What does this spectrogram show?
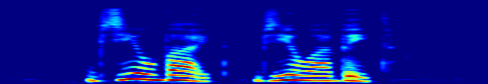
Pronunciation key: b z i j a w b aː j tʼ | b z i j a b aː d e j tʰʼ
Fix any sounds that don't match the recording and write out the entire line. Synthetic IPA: b z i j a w b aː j tʼ | b z i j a w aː b e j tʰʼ

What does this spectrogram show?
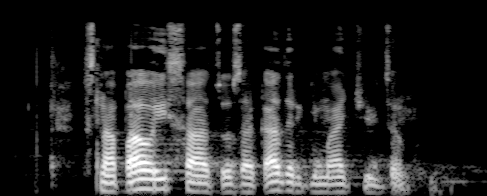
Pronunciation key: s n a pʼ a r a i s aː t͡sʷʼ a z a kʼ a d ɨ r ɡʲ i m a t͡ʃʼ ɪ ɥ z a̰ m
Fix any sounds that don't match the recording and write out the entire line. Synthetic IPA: s n a pʼ a l a i s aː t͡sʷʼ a z a kʼ a d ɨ r ɡʲ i m a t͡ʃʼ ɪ ɥ d͡z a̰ m

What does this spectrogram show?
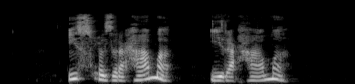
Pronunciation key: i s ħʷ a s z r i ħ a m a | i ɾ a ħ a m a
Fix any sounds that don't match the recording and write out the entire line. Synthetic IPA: i s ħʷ a z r a ħ a m a | i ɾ a ħ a m a

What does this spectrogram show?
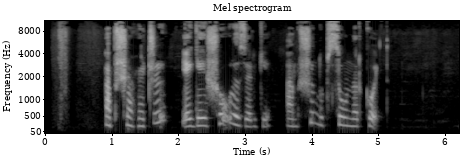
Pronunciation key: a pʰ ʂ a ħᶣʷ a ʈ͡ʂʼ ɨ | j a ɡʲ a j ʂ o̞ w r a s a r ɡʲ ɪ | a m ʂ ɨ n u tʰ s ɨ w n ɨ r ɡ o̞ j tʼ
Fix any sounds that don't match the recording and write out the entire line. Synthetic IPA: a pʰ ʂ a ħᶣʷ a ʈ͡ʂʼ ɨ | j a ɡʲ a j ʂ o̞ w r a z a r ɡʲ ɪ | a m ʂ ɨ n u pʰ s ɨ w n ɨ r ɡ o̞ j tʼ

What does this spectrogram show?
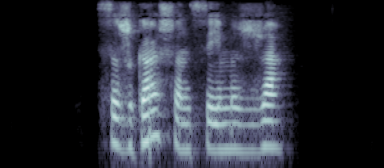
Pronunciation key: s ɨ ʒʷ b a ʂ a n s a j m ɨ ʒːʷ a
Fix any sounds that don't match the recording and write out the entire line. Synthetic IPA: s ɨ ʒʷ ɡ a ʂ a n s e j m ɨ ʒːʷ a

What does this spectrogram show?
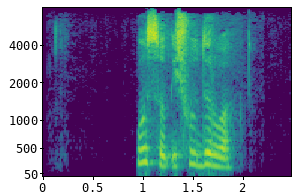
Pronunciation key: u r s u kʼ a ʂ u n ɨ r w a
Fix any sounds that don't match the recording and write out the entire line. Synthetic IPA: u s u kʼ i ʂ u d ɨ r w a

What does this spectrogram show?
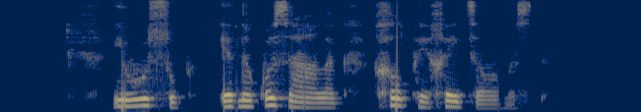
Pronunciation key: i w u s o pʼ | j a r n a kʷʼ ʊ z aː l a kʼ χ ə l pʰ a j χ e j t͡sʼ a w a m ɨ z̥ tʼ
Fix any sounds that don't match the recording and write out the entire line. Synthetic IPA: i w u s u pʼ | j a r n a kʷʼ ʊ z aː l a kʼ χ ə l pʰ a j χ e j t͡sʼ a w a m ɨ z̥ tʼ

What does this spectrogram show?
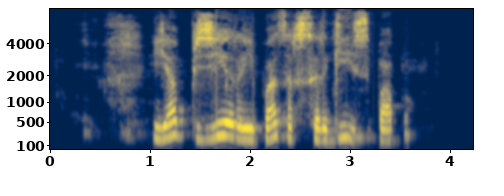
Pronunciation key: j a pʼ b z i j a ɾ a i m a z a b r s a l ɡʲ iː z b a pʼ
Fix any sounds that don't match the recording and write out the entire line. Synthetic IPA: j a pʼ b z i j a ɾ a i b a z a r s a r ɡʲ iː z b a pʼ

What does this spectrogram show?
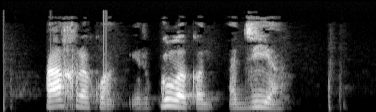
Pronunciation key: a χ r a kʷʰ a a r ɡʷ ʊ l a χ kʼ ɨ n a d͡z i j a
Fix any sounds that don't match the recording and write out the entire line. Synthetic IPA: a χ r a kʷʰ a i r ɡʷ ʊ l a kʼ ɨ n a d͡z i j a

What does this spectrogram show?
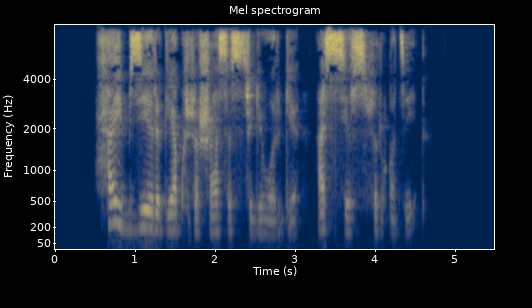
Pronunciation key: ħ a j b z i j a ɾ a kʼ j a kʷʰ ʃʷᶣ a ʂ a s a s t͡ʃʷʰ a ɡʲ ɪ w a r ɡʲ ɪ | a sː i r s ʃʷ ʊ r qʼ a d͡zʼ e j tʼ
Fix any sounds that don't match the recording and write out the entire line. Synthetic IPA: ħ a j b z i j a ɾ a kʼ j a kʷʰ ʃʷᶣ a ʂ a s a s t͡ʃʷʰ a ɡʲ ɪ w a r ɡʲ ɪ | a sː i r s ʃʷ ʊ r qʼ a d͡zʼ e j tʼ

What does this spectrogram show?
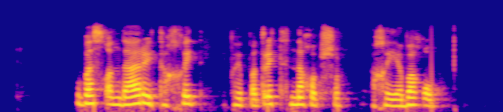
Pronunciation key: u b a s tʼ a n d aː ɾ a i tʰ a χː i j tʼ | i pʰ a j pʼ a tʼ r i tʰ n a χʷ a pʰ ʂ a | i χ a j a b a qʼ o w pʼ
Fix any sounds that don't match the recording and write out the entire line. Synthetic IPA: u b a s qʼ a n d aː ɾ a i tʰ a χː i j tʼ | i pʰ a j pʼ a tʼ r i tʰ n a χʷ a pʰ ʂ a | a χ a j a b a qʼ o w pʼ

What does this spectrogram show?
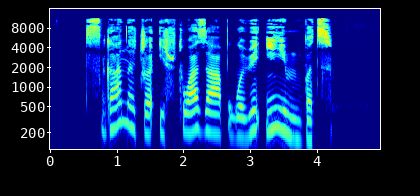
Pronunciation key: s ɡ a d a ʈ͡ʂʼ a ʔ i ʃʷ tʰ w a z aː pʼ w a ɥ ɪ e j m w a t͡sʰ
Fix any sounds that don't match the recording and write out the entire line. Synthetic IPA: s ɡ a n a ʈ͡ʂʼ a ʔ i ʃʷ tʰ w a z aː pʼ w a ɥ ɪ i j m b a t͡sʰ

